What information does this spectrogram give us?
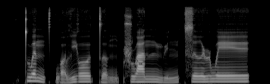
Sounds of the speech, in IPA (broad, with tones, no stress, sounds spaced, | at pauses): t̪ w ə˥˩ n pʰ w ɔ˩ l j o˥ ʊ̯ t̪ ɤ̰˨˩ ŋ ʈ͡ʂ w a˥ n m y˧˥ n t͡s ɹ̩˥ ɻ w e˥ ɪ̯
